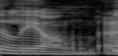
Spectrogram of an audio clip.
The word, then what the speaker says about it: Leong: I would say Melissa Leong.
